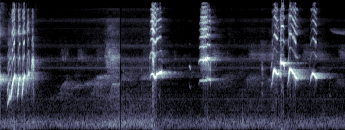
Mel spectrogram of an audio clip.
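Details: White-rumped shama song meant to set other shamas singing: a cascade of falling notes opens, followed by separate loud, clear whistled phrases spaced a second or so apart, with silence between them.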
